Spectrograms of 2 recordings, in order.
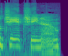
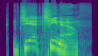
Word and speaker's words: Giacchino: It's Michael Giacchino. – Giacchino. – Yeah. – See, I was going to be like something with an A, C, hard C sound there.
